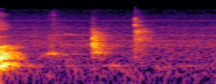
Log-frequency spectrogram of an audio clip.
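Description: A pause in a quiet room broken by a few faint, short clicks, about a second in and again shortly after.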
